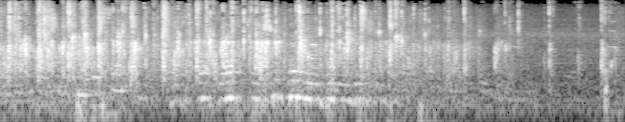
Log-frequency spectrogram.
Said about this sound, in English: Would you clap your hands and you may be seated.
